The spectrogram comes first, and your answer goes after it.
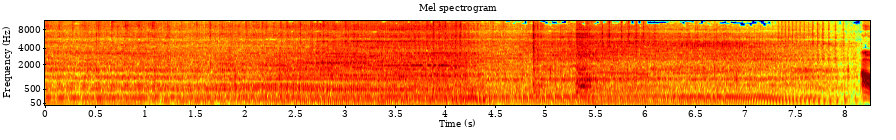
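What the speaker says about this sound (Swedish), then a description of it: "Ja, här kommer ni på mopeder." Mopeds roll up for a Swedish moped rally, their small engines running steadily and close by for several seconds. A sharp louder burst comes right at the end.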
